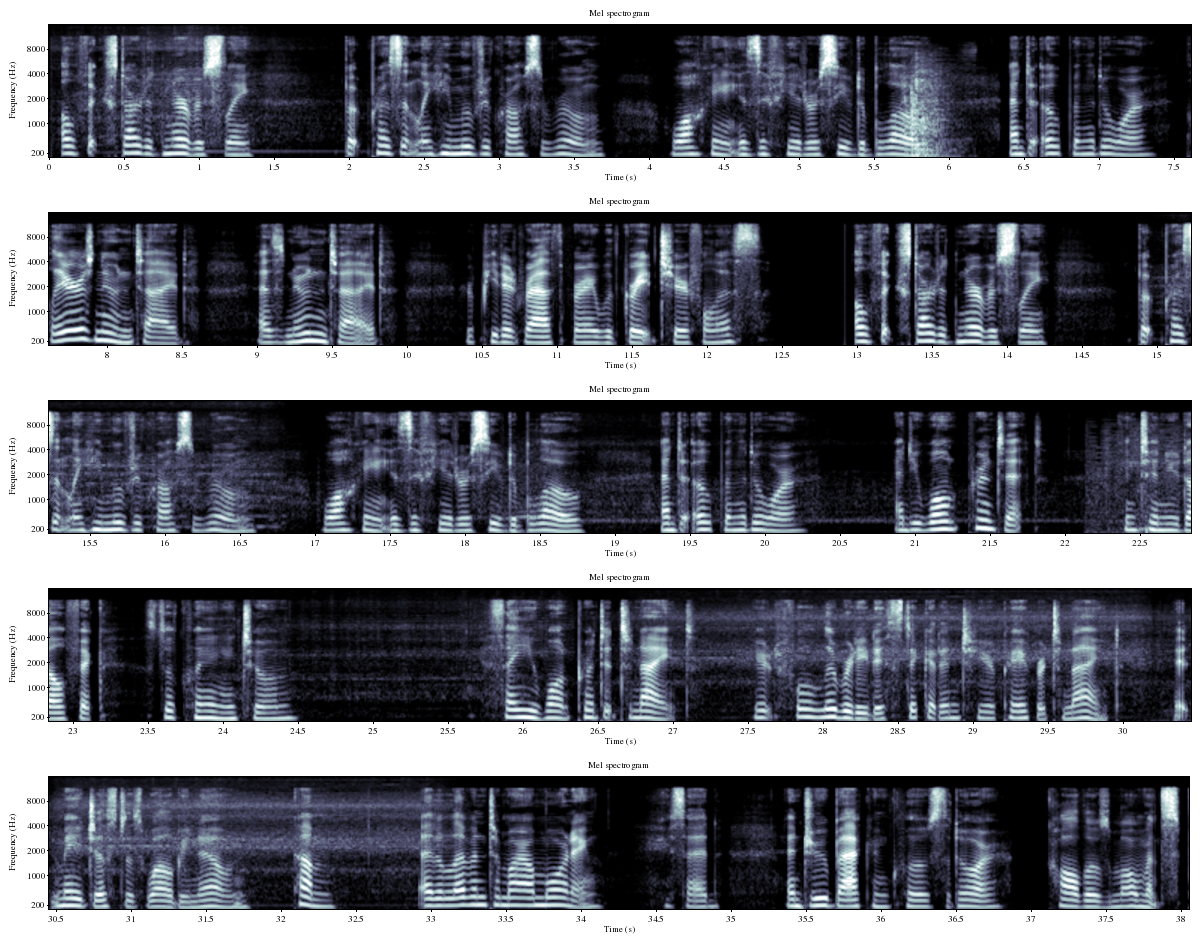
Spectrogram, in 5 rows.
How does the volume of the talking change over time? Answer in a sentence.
The volume of the talking stays about the same.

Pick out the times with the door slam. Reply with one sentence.
You can hear the door slam from 4.3 to 6.2 s and from 22.1 to 22.9 s.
